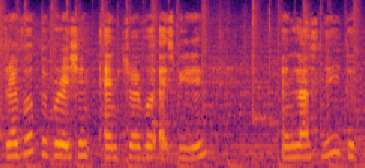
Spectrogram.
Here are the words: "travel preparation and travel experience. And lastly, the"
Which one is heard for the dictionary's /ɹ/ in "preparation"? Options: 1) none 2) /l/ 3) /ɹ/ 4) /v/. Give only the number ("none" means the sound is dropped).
3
